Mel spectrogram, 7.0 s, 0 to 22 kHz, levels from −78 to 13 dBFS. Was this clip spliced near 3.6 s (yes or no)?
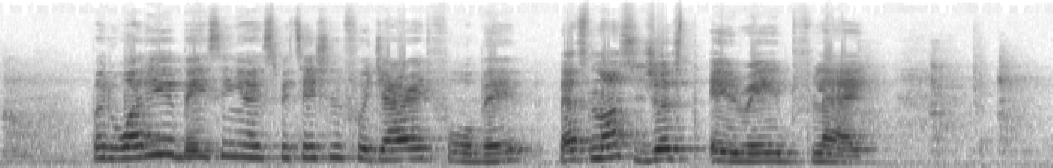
yes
